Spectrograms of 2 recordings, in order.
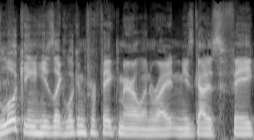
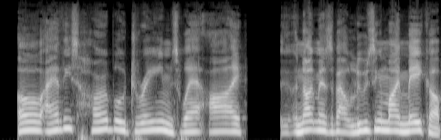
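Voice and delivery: put-on Australian accent, pitched up; 5 semitones higher than usual. Quoting what a woman said about her dreams, in an Australian accent. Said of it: "was that an Australian accent?".

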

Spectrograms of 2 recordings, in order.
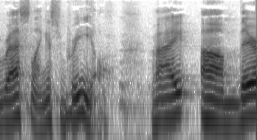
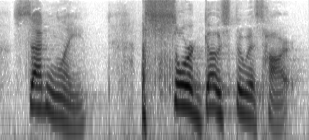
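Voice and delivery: ordinary talk, nothing marked

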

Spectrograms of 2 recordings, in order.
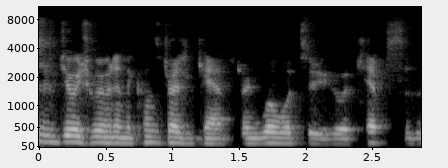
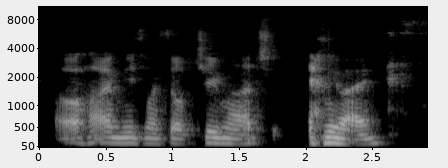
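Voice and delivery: usual speaking voice

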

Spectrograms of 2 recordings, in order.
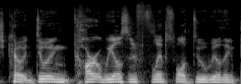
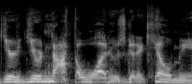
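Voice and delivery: put-on angry character voice; 2 semitones lower than usual. Speaker recounts a fight scene, acting out Kurz's line: mock-angry Kurz voice. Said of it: "Kurz was all angry".

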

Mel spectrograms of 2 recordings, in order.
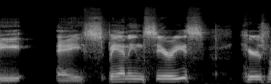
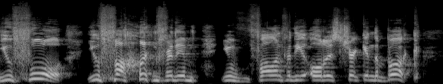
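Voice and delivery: gloating, mocking jeer, high, slow and laughing; 9 semitones higher than usual. Imagining the mods laughing at the writers, laughing, mocking like the Sicilian. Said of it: "laughing like the fucking Sicilian from The Princess Bride going".

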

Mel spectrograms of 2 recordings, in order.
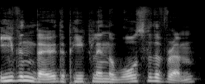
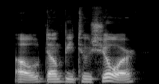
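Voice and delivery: plain

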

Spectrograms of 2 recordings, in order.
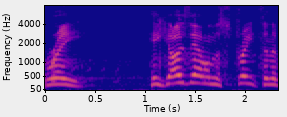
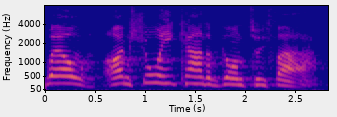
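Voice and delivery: mock breezy, unbothered, annoyingly relaxed calm. Retelling a security man's reply about a lost son: imitating an annoyingly relaxed guard. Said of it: "he was annoyingly relaxed".

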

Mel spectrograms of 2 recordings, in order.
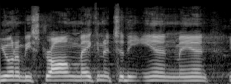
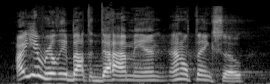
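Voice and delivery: ordinary talk

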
